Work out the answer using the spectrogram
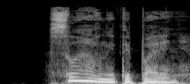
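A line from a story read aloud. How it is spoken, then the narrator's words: Grumbled. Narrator (Russian): буркнул он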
